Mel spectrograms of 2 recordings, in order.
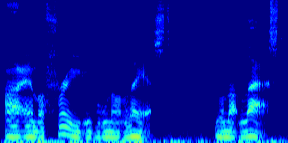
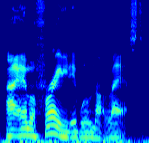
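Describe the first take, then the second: First: Reworked slow Southern drawl; slow Southern colonel drawl; slower southern accent. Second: Southern colonel drawling his warning; southern accent. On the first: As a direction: drag the words out like an old Southern officer. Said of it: "Let me figure out how to say it". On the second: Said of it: "This is my southern kinda accent". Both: Acted.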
